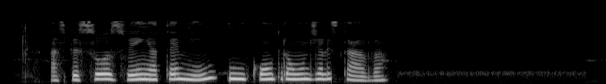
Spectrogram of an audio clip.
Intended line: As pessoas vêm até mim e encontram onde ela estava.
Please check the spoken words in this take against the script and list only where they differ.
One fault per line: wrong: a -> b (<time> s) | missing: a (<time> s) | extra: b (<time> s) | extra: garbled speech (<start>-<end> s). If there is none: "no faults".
no faults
